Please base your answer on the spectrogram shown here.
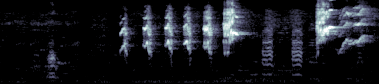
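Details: Lure song of a Javan myna for prompting a silent bird to sing: a steady sequence of rasping, nasal notes roughly every fifth of a second, closing with a drawn-out harsh squawk.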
